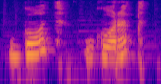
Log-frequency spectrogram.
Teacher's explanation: D at the end of the word is pronounced as T sound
